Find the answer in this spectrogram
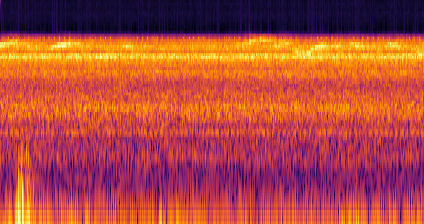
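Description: Steady low background hum and rumble, with a brief low thump just after the start.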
